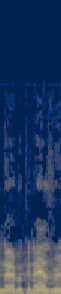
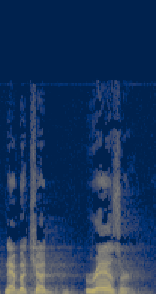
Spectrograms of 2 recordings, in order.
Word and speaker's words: Nebuchadrezzar: It's not even Nebuchadnezzar. It's Nebuchadrezzar. And you cannot pronounce that in any other way except Hebrew.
